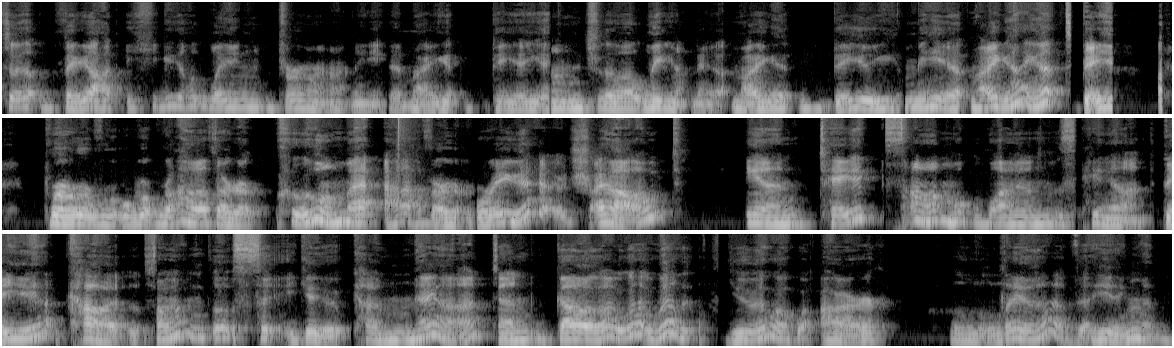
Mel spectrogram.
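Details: Vocal tremor in an adult woman, attributed to decades of emotional abuse that eventually manifested as a physical tremor; vocal tremor.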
